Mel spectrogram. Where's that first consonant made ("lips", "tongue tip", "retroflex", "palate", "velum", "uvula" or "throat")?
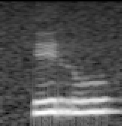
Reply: tongue tip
